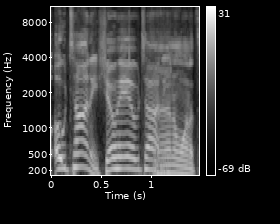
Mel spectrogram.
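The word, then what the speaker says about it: Ohtani: Olaf is the Pokemon it's like utani no Otani sh Otani I don't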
